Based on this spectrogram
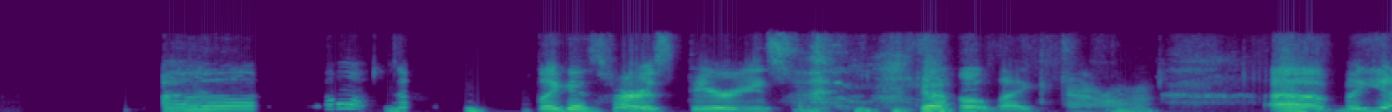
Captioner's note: laughs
